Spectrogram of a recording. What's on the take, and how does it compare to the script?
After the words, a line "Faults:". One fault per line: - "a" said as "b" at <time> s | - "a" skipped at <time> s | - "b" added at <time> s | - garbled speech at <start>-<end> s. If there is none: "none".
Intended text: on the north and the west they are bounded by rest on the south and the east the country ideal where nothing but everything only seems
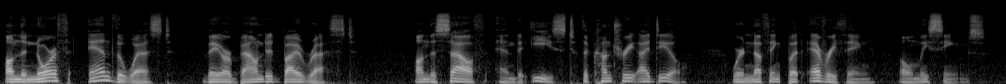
on the north and the west they are bounded by rest on the south and the east the country ideal where nothing but everything only seems
Faults:
none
